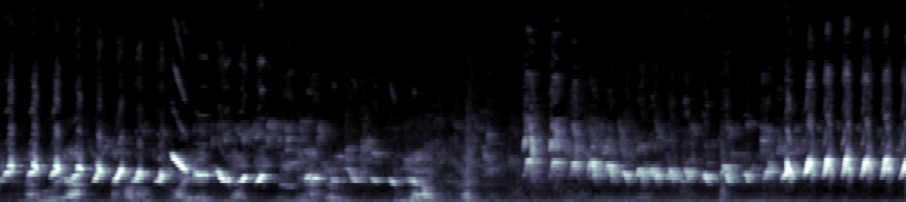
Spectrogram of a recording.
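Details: Caged greater green leafbird singing busily before being hung up in its cage: a long, varied stream of bright chattering and warbled phrases, fast repeated trills and sweeping notes, with a brief quieter pause midway before rapid high notes resume.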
